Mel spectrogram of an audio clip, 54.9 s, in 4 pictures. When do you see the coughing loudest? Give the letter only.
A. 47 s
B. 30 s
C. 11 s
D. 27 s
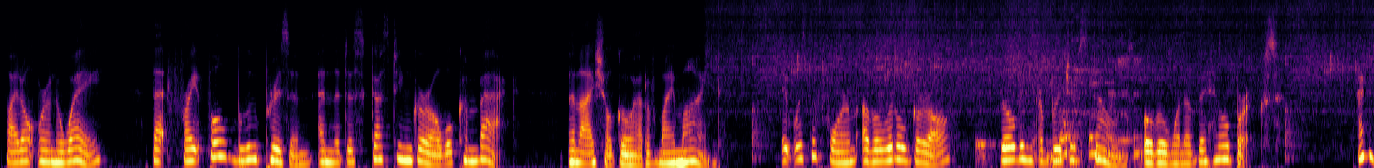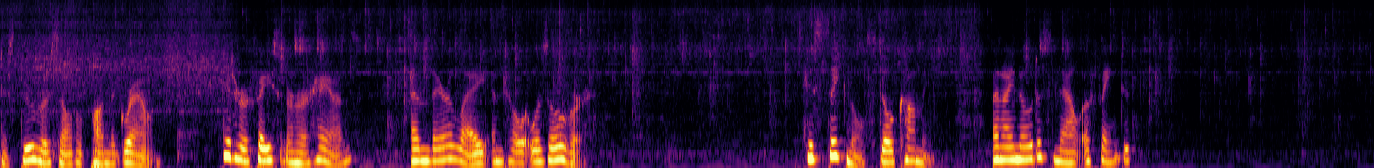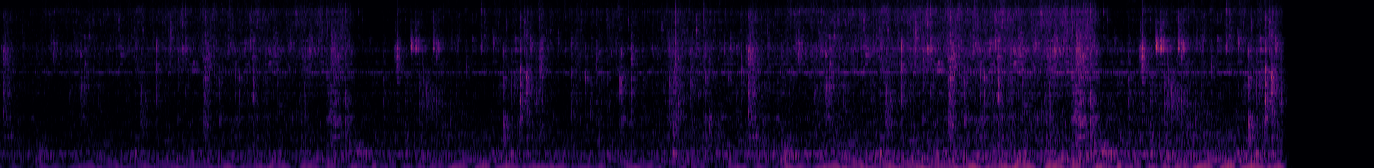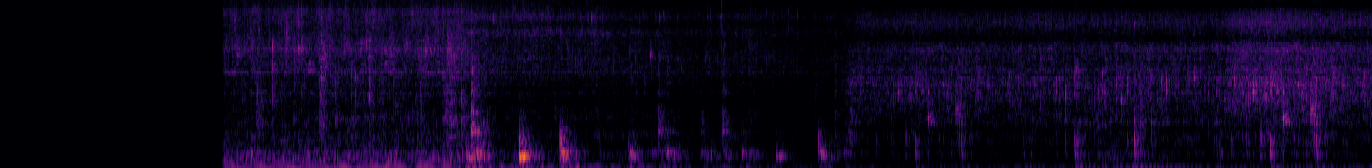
C.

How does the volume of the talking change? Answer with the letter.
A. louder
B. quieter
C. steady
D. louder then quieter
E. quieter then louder
C.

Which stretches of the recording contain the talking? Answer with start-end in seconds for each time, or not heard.
0.0-12.8, 13.5-19.8, 21.7-25.1.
